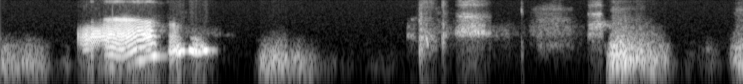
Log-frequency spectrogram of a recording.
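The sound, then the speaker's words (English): A loud, voiced sneeze bursts out over a phone-quality line, followed by a few softer sniffs and rustling noises. “Thank you. Bless you.”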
